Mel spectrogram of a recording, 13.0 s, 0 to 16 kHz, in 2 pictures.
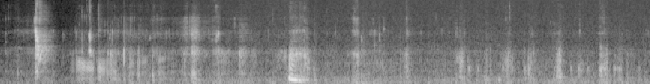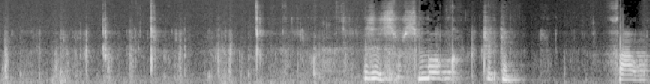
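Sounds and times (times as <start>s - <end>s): wet chewing and biting: 0.2s - 10.2s
mouth smacks and clicks: 0.3s - 2.3s.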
